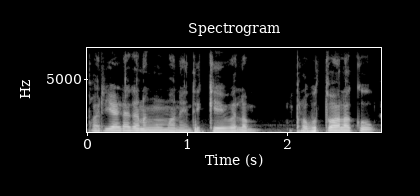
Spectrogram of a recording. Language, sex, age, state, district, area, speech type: Telugu, male, 18-30, Telangana, Ranga Reddy, urban, spontaneous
